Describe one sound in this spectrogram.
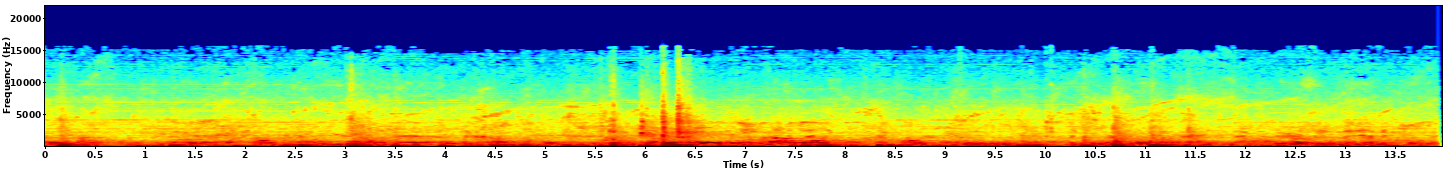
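Small electric model cars whine as they race around a track.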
